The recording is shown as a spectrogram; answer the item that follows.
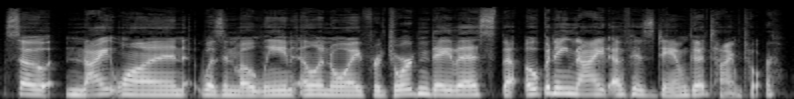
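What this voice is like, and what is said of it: Scratchy, hoarse voice. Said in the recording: “my voice sounds a little scratchy today. It's because I have been screaming for all of our favorites.”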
